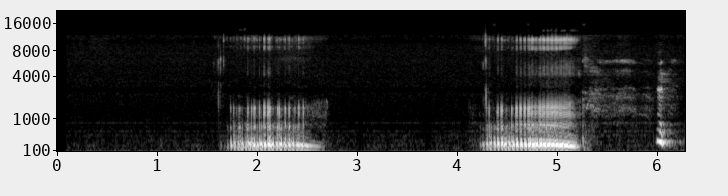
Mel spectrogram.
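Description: Yorkshire terrier growling twice, each growl about a second long with a slight drop in pitch at the end: one a little under two seconds in, the other past four seconds.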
